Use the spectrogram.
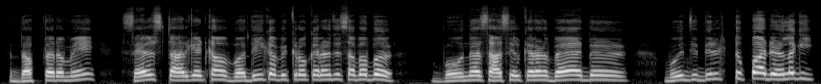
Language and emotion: Sindhi, happy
